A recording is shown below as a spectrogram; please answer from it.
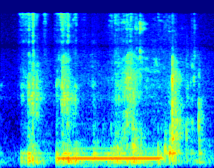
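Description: A man's drawn-out "uhhh" hesitation sound, held on one flat pitch for about a second, between brief soft handling noises as he picks up a backpack.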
